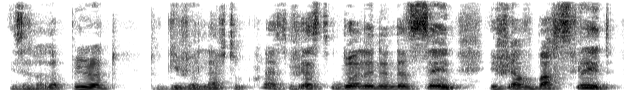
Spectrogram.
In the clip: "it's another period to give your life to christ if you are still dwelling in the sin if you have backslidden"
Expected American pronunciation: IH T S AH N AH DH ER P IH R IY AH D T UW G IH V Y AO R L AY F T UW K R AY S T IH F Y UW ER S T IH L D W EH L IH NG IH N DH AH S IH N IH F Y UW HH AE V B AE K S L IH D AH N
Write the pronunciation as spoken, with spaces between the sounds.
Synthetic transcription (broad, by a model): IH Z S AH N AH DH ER P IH R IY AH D T UW G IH V Y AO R L AY F T UW K R AY S T IH F Y UW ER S T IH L D W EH L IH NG IH N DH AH S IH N IH F Y UW HH AE V B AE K S L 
